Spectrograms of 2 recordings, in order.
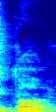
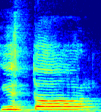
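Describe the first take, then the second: First: It is said from a low voice level. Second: It is said from a high voice level. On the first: "নিম্ন স্তর" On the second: "উঁচু স্তর"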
